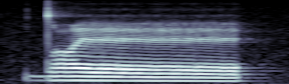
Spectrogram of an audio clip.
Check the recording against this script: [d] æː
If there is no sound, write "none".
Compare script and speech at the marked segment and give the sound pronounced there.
dˤ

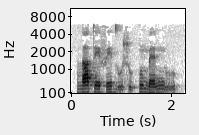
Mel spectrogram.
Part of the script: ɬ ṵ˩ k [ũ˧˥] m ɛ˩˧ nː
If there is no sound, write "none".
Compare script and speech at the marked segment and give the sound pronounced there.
ũ˧˥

